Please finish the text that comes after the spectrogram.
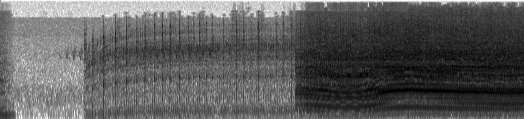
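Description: A chainsaw cutting logs in Lumberjack Simulator, starting quiet, then idling with a steady buzz before revving into a loud, sustained high whine.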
